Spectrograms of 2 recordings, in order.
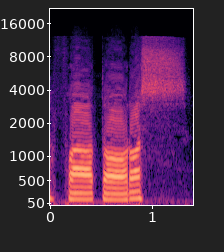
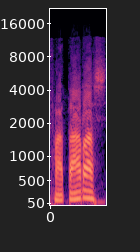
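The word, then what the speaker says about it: فطر: dengan O fthoro ya fthoros fatoros bukan fataras ya ini ya kalau pakai latin akan salah akan bacanya fataras fthorosamawati Wal ini walard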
